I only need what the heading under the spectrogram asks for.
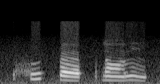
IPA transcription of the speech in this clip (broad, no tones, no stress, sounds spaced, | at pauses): x u k͡p œ | ɗ ɔ̃ ɣ y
